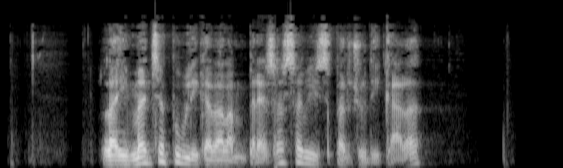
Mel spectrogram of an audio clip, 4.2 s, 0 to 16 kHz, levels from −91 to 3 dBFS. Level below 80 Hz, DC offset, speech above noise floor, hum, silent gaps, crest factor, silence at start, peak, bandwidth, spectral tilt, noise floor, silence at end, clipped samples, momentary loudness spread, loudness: -56 dBFS; under 0.1%; 27 dB; none; none; 20 dB; 0.75 s; 0 dBFS; 11.5 kHz; -2.5 dB/octave; -44 dBFS; 1.1 s; under 0.1%; 11 LU; -17 LUFS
